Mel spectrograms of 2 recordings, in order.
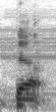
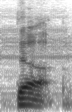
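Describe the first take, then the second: First: The syllable ends with a p sound. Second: The same.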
